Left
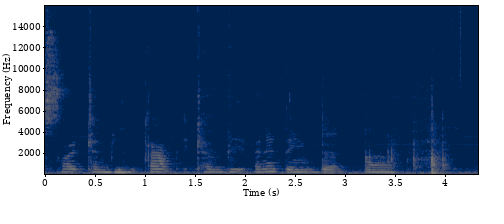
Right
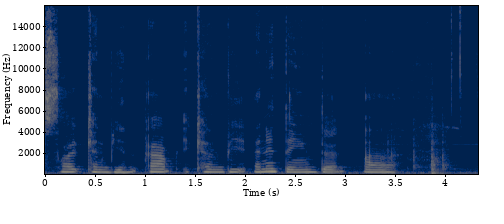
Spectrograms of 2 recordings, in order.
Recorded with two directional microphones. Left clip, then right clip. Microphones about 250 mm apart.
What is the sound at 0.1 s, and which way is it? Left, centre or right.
A woman's voice, right.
